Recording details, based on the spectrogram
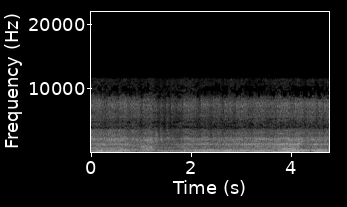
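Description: Car engine in a racing video game held on the gas, a steady loud droning roar with rising pitch that fills the whole stretch with no breaks.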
